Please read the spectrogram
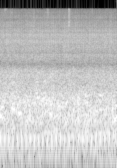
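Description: A Toyota SUV's engine idling steadily, with the murmur of a surrounding crowd.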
